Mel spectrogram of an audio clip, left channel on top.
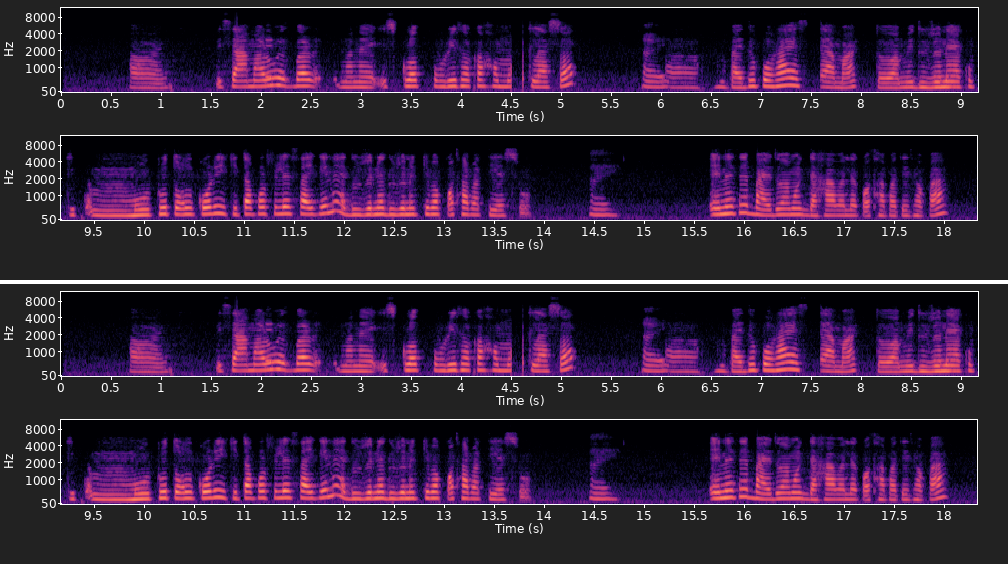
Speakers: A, on the right; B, on the right.
A: হয়, পিছে আমাৰো
B: তেন
A: একবাৰ মানে স্কুলত পঢ়ি থকা সময়ত ক্লাছত
B: হয়
A: অ'। বাইদেউ পঢ়াই আছে আমাক ত' আমি দুজনে
B: হয়
A: আকৌ উম, মূৰটো তল কৰি কিতাপৰ ফালে চাই কিনে দুজনে দুজনিক কিবা কথা পাতি আছো।
B: হয়।
A: এনেতে বাইদেউ আমাক দেখা পালে কথা পাতি থকা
